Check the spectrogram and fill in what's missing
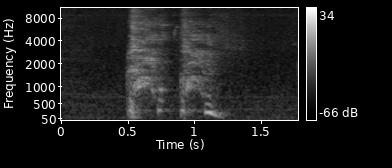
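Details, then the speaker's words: Two short, rough coughs from an adult who has been fighting a cold, during a live stream. "Um excuse me for a moment. Oh my gosh. Sorry. I've been fighting a cold and soo"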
